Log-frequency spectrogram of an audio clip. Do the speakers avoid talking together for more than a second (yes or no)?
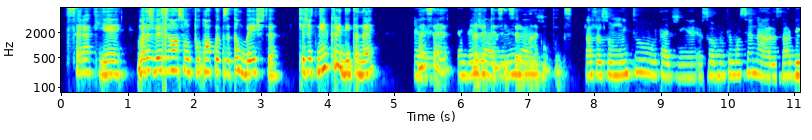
no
